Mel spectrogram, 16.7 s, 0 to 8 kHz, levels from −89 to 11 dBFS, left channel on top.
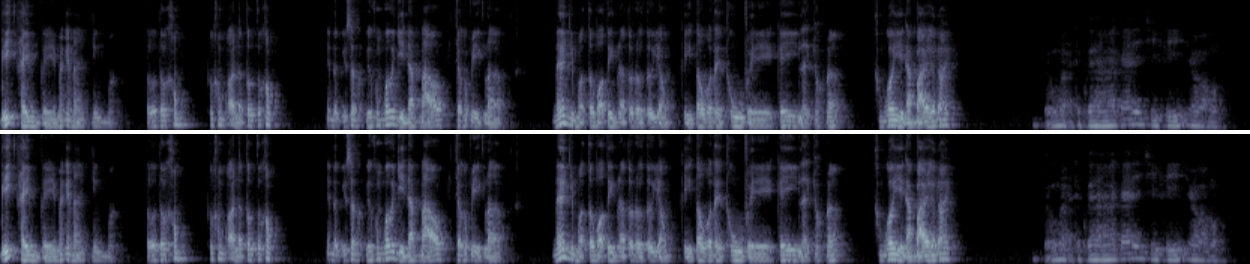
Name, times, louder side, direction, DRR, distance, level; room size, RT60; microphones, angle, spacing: voice 1, 0.0-1.5 2.0-2.5 2.8-3.6 4.4-6.7 7.4-11.2 11.7-12.7, right 1 dB, 15° right, 8 dB, 1.1 m, -31 dB
voice 2, 13.9-16.3, left 1 dB, 45° right, -2 dB, 4.8 m, -41 dB
22.5 x 9.2 x 3.4 m, 0.31 s
head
